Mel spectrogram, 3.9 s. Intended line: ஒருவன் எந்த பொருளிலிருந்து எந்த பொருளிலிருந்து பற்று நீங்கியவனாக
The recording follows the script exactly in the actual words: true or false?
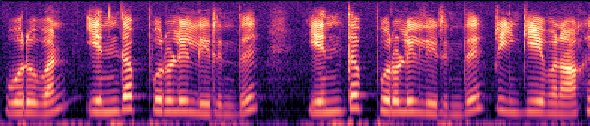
false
